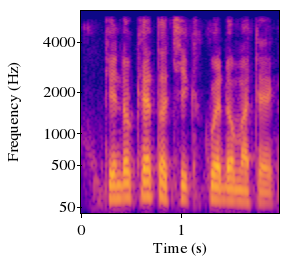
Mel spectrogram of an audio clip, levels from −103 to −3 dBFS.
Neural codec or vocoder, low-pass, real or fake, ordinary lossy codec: codec, 16 kHz, 4 kbps, FunCodec, trained on Chinese and English, 50 frames a second; 5.4 kHz; fake; none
